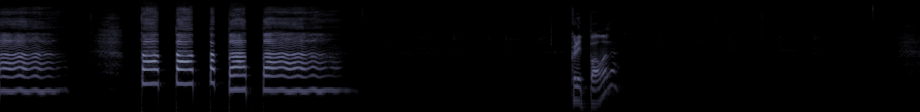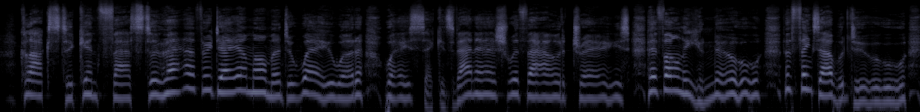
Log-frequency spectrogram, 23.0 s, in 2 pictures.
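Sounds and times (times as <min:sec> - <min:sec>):
vocals: 0:00.0 - 0:04.6, 0:11.4 - 0:23.0.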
